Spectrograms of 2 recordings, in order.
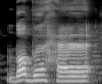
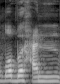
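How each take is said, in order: First: The word ends on a lengthened vowel. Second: The word ends with an added n sound. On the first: The speaker calls it right. "tapi dhabha" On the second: The speaker calls it wrong. "Jadi bukan wal adiyati dhabhan, bukan seperti itu"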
